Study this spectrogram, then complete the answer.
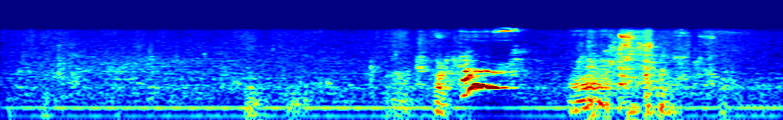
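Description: A puppy chews and tugs on a cloth toy.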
